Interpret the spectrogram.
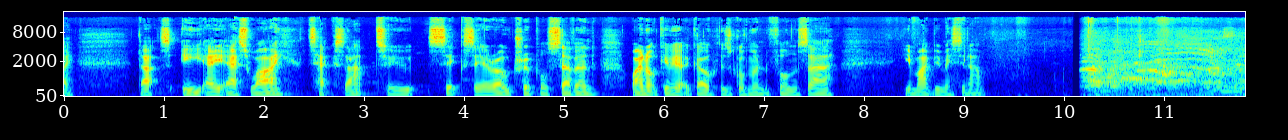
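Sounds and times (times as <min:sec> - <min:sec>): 
speech: 0:00.0 - 0:09.3, 0:10.2 - 0:10.7
young football fans screaming at a stadium: 0:10.2 - 0:11.8.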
